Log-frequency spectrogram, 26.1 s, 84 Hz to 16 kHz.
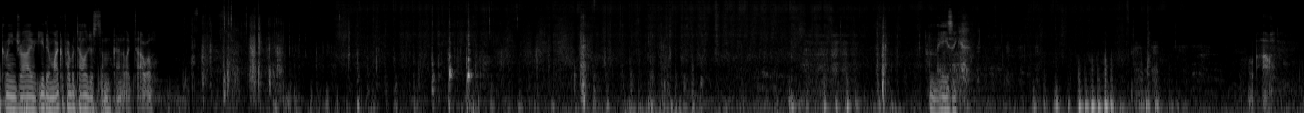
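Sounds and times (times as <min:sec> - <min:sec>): towel rubbing car paint: 0:06.7 - 0:23.8.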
